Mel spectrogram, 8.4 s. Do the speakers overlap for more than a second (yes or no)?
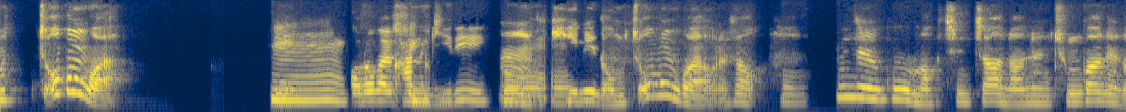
yes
